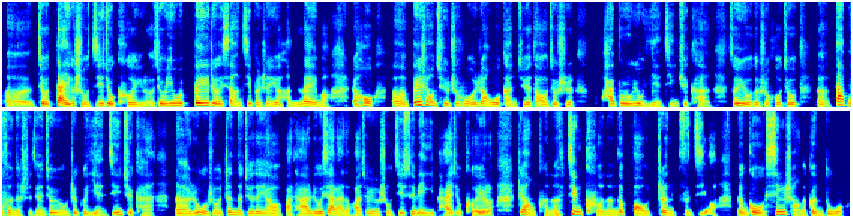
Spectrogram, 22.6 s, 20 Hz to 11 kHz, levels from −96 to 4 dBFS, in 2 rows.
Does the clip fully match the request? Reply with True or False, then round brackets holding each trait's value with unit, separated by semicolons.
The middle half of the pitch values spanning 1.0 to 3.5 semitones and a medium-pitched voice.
True (3.1 semitones; 180 Hz)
